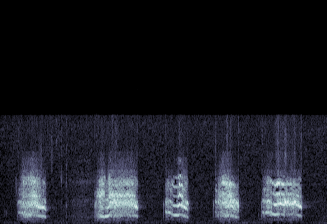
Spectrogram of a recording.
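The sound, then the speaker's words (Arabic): Chickens calling, five separate loud harsh calls of about a second each, evenly spaced with quiet gaps between them. “او صوت الدجاج ده بيسموه نقنقه.”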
